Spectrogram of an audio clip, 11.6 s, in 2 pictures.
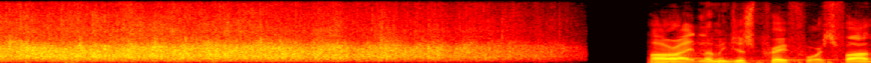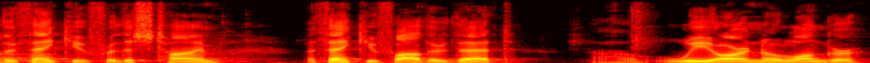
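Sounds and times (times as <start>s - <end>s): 
audience applause: 0.0s - 3.9s
speech: 4.4s - 11.5s.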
